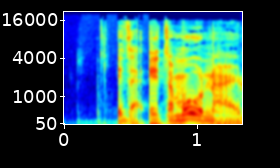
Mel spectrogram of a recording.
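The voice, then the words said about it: Luigi cartoon character voice. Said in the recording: “my Luigi impression.”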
